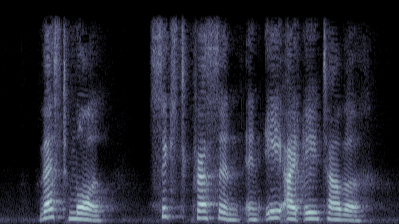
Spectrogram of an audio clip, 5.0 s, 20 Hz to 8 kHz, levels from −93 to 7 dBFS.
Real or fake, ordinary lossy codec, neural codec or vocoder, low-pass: fake; none; codec, 16 kHz, 1.1 kbps, Voila-Tokenizer; 7.2 kHz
